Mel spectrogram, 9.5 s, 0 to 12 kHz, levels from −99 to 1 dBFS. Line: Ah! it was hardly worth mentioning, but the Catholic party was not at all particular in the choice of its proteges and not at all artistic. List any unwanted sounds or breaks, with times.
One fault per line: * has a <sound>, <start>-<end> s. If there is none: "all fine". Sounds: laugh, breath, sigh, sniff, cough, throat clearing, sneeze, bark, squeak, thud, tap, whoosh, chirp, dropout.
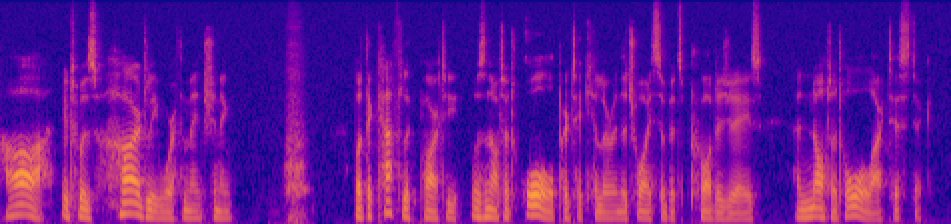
* has a breath, 2.7-3.2 s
